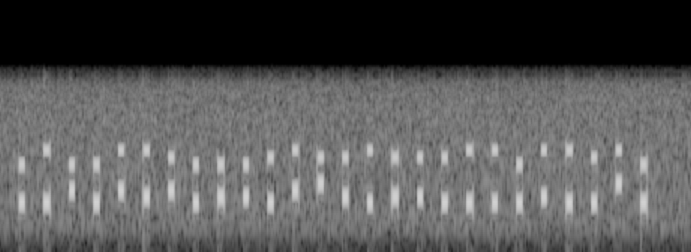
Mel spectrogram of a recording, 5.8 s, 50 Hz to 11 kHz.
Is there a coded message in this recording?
Yes: DTMF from 0.2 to 5.4 s, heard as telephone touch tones, dialled by machine, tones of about 60 ms. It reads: 137196814429053552331632#1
